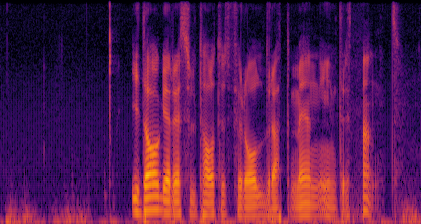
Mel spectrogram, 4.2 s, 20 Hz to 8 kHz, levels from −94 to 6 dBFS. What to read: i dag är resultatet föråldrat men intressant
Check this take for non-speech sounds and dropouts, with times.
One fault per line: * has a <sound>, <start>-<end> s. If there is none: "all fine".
* has a dropout, 3.5-3.6 s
